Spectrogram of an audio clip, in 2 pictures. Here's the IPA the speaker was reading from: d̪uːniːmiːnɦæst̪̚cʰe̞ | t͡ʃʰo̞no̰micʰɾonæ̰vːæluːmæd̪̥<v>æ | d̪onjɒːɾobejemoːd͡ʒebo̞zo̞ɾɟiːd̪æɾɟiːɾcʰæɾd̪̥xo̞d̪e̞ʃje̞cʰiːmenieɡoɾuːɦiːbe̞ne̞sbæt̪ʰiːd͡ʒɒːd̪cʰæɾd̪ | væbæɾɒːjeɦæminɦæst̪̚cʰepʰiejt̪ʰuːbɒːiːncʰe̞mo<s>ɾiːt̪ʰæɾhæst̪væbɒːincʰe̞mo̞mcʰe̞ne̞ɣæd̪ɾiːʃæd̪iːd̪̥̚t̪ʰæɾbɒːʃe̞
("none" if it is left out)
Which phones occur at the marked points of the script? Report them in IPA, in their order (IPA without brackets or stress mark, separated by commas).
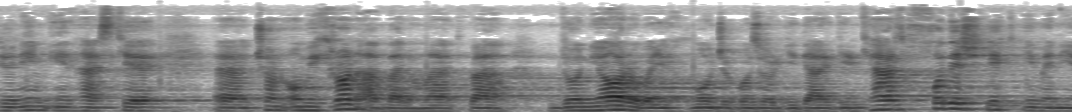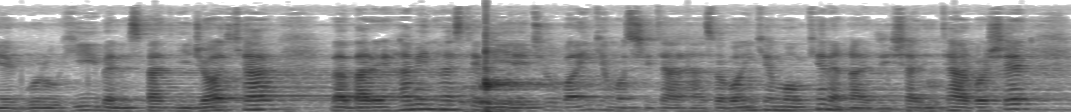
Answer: v, s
